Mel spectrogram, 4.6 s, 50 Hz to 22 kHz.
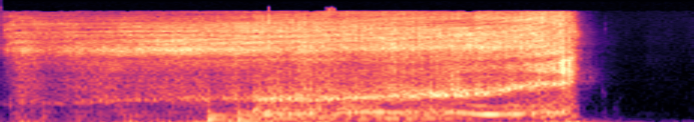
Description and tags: Venting Balloon
Venting from a balloon held against mouth. Recorded with Rode NT5.
balloon, build-up, fx, mouth, rubber, stretch, unprocessed, venting, whoosh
